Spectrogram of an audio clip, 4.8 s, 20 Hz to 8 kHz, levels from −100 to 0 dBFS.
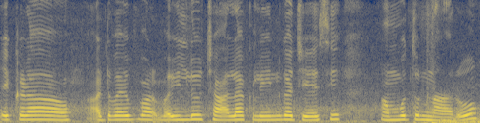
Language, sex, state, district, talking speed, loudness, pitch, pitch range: Telugu, female, Andhra Pradesh, Srikakulam, 100 wpm, -12 LUFS, 255 Hz, 240-260 Hz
